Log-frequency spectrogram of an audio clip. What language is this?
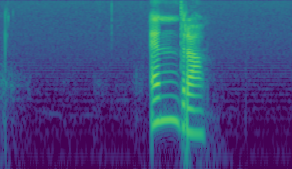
Norwegian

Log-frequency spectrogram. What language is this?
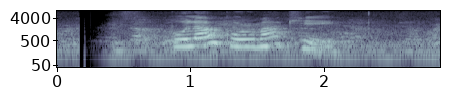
Bangla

